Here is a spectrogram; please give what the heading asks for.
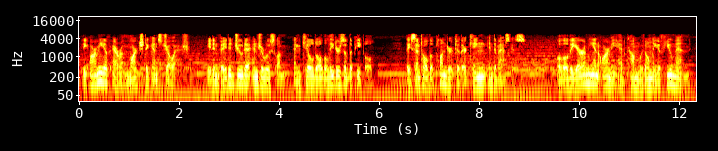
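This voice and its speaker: A man with a gravelly voice giving measured, solemn narration for a dramatized audio Bible. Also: low-pitched, very animated. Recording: dull audio with soft music behind. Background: soft background music.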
